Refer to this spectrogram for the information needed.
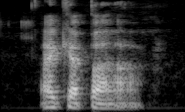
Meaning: inflection of accaparer: 1. first/third-person singular present indicative/subjunctive 2. second-person singular imperative
- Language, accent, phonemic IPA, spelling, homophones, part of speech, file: French, Canada, /a.ka.paʁ/, accapare, accaparent / accapares, verb, LL-Q150 (fra)-accapare.wav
